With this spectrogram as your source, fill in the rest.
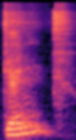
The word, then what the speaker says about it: Genk: was playing for uh genk I think it's called pronounce gank b-e-n-k now gameplay they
